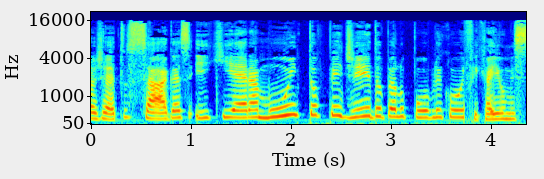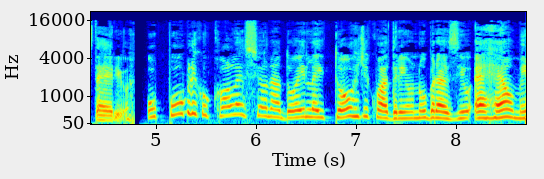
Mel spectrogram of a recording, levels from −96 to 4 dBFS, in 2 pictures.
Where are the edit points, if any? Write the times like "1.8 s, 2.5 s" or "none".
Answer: 3.7 s, 4.8 s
